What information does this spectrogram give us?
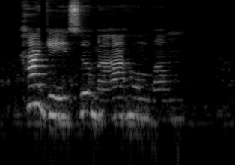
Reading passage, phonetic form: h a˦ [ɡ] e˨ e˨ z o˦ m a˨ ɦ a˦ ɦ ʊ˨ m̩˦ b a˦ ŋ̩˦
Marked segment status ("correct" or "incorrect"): correct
